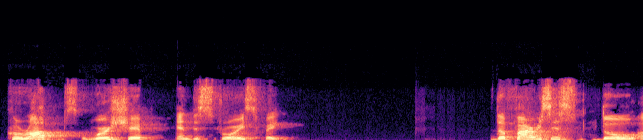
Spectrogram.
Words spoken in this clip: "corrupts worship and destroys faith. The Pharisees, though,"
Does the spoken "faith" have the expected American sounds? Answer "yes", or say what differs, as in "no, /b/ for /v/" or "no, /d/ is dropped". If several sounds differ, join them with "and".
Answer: no, /t/ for /θ/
